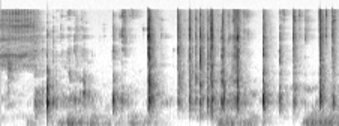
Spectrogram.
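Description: A red and yellow hollow plastic toy car with black and yellow wheels is held close to the microphone and tapped with fingertips and nails. The result is a quick, irregular series of sharp, hollow plastic clicks and taps with very short ring, with soft low rubbing and rustling between them.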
